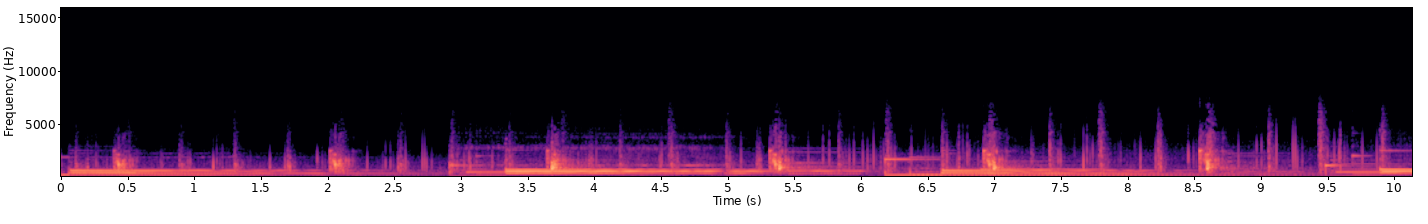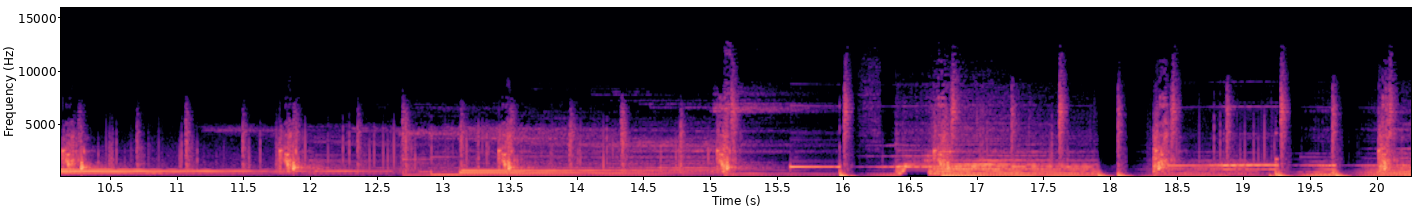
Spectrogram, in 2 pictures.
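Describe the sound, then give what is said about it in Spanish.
A mellow lo-fi chillwave, sad wave song plays, with chiming, bell-like keyboard chords repeating in a steady loop. Deeper bass and crisp percussion come in toward the end. No one speaks. “un artista quizás no tan melódico como Gustav, pero también en esa línea de chill wave, sad wave”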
